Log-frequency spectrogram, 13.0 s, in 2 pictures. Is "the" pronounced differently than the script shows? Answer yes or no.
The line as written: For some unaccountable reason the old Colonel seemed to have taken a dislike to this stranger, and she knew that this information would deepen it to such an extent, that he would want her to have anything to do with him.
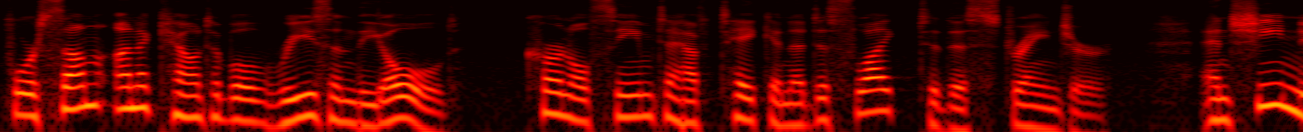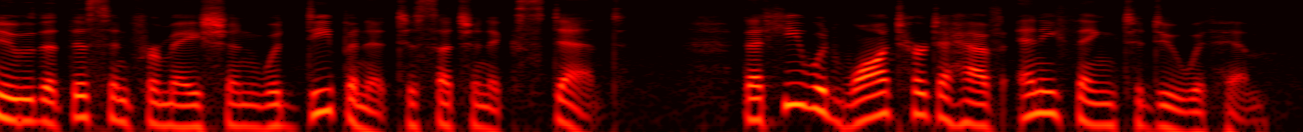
no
